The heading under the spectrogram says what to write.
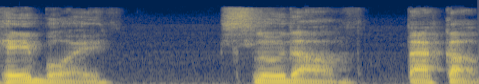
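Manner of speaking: slow, strong, stern, commanding voice. Demonstrating how they speak to animals, in a slow, strong stern voice. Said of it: "with a strong, stern voice".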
